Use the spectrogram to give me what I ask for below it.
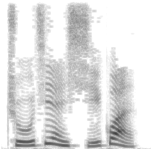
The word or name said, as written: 逐渐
